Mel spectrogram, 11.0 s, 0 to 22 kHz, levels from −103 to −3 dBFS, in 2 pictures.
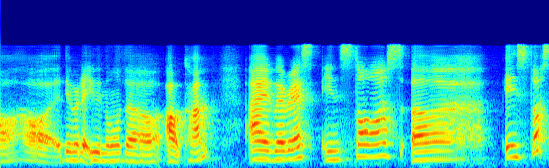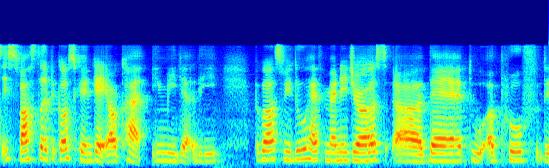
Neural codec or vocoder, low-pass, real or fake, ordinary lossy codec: codec, 16 kHz, about 1 kbps, DyCAST, with the encoder's durations; 7.2 kHz; fake; none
